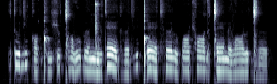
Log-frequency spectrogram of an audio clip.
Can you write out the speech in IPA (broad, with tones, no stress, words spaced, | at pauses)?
tɯ˦di˦kɔ˨ ǃʼi˨ʃɯ˧ ɡ͡ǀɔ˦˨vu˦ɓəː˧ ŋ͡ǁu˨tɛː˦˨ɡʱəː˨dʱi˦ ǃʼɛː˦˨t͡sʰəː˦ lu˨ɓɔː˦t͡ʃʰɔː˦dʌ˨ ǀɛː˧mɛ˨ vɔː˧lɯ˧ɡ͡ǀəː˨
